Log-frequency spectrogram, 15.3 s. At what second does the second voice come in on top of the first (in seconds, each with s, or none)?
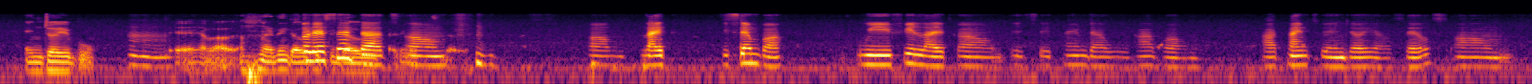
3.0 s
